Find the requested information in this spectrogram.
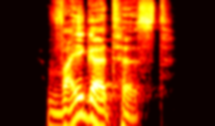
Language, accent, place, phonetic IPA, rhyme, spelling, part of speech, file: German, Germany, Berlin, [ˈvaɪ̯ɡɐtəst], -aɪ̯ɡɐtəst, weigertest, verb, De-weigertest.ogg
- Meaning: inflection of weigern: 1. second-person singular preterite 2. second-person singular subjunctive II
